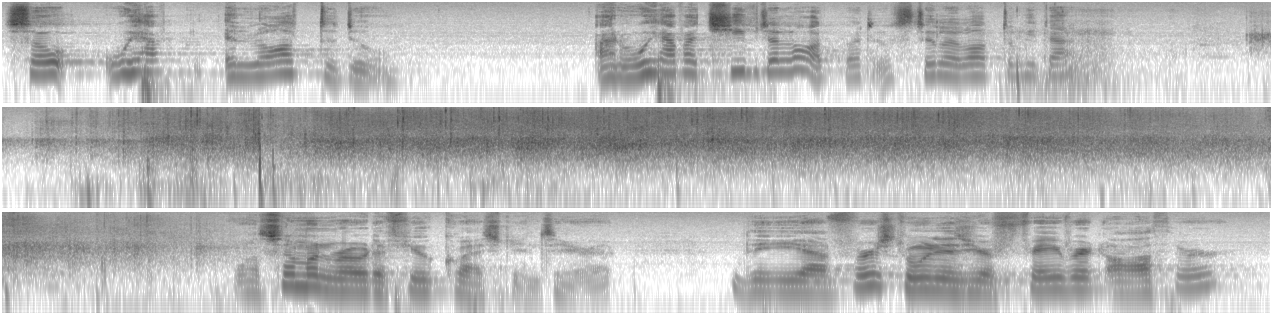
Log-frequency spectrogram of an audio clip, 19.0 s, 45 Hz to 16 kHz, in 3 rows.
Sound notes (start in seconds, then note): 6.2 applause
